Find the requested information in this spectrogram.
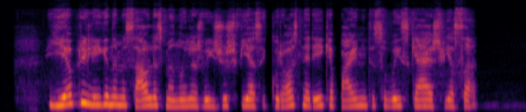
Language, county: Lithuanian, Vilnius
